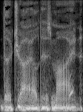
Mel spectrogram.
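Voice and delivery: creepy low put-on voice. Trying out a voice for a haunted house, creepy voice like RFK Jr. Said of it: "You kind of sound like RFK Jr".

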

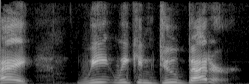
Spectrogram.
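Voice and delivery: ordinary delivery

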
